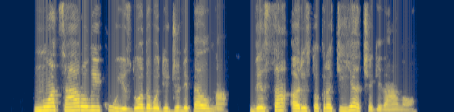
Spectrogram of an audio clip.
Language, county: Lithuanian, Kaunas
